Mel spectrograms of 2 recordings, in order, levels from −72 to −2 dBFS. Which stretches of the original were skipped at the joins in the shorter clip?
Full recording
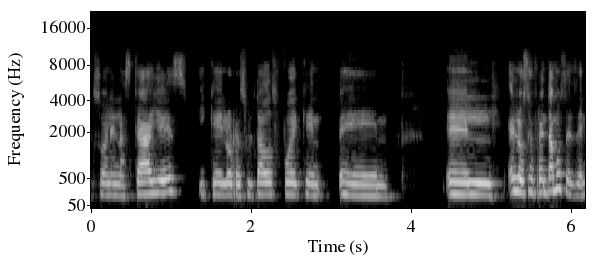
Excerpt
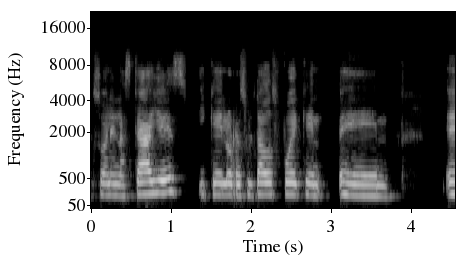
none

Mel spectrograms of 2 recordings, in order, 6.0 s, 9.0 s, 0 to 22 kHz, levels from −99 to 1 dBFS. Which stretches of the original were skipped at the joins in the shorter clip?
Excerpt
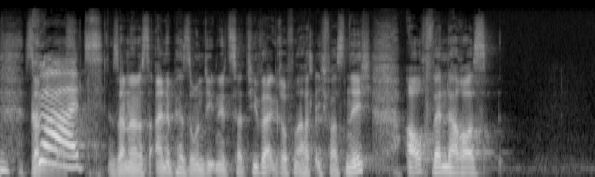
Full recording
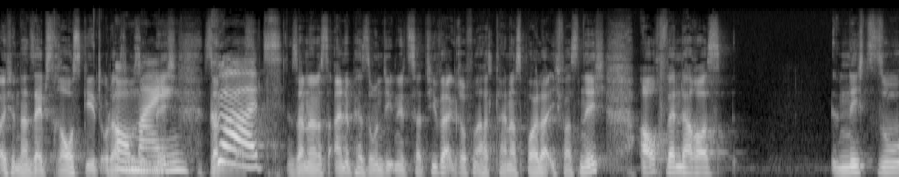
0:04.9-0:05.5

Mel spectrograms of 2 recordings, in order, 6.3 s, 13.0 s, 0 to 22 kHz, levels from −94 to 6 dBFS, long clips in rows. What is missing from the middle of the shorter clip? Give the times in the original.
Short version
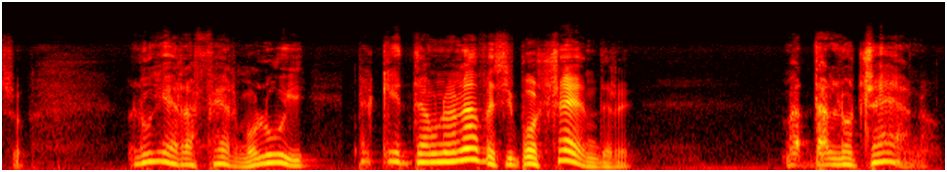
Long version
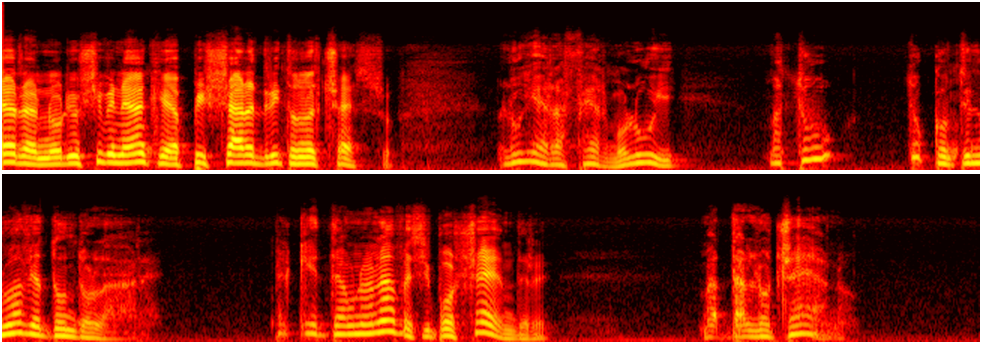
0:04.7-0:08.2

